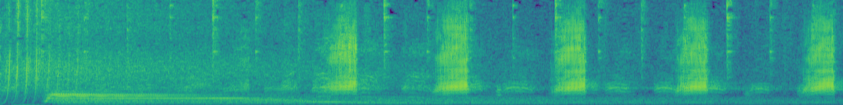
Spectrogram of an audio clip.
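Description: Geese and ducks honk and quack in a noisy chorus, with repeated loud honks rising over a continuous, busy babble of calls.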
